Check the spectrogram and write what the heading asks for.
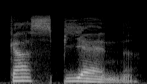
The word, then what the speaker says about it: Caspienne: Caspienne.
